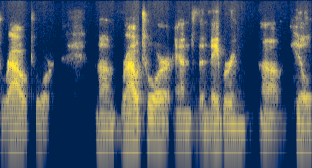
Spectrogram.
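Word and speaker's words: Rough Tor: at here is uh it looks like this is pronounced rough but it's not it's actually pronounced rao tour route and the neighboring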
